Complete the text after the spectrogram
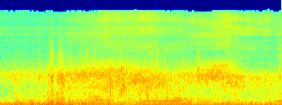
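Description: A pickup truck towing a rattling trailer drives by close up.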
